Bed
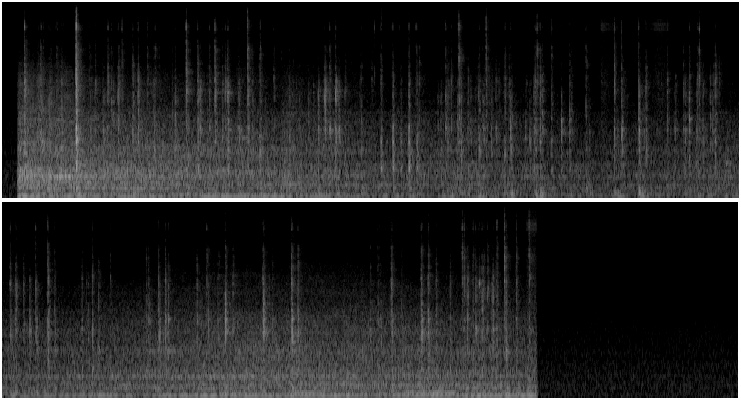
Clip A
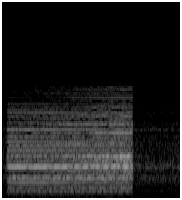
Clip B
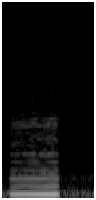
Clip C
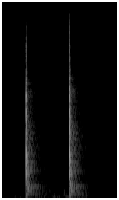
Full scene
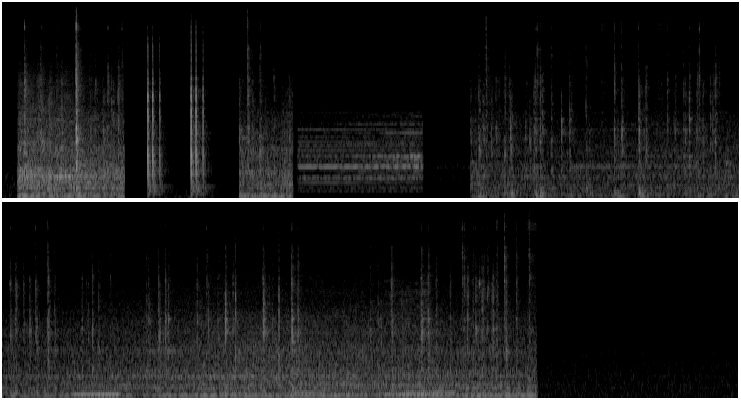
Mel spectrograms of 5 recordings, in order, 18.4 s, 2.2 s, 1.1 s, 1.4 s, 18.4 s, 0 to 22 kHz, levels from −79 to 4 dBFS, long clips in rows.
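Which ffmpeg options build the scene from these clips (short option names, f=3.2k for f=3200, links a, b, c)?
-filter_complex "[3:a]asplit=2[a][b];[1:a]asplit=2[c][d];[2:a]asplit=2[e][f];[0:a]volume=-6dB[g];[a]aecho=1:1:61.22|148.7:0.794|0.316[h];[c]lowpass=1.7k[i];[d]acompressor=threshold=-53dB:ratio=3:attack=29:release=30:knee=1:detection=peak[j];[b]alimiter=limit=-17.5dB:level=0:latency=1:release=292[k];[f]aexciter=amount=12:drive=8.2:freq=2k[l];[g]asplit=3[m][n][o];[m]atrim=end=1.524[p];[h]atrim=end=1.44,asetpts=PTS-STARTPTS,volume=-3dB[q];[n]atrim=start=2.956:end=3.634[r];[i]atrim=end=2.22,asetpts=PTS-STARTPTS,volume=-14dB[s];[o]atrim=start=5.846[t];[j]atrim=end=2.22,asetpts=PTS-STARTPTS,volume=-15dB,afade=t=in:d=0.004:c=hsin,afade=t=out:st=2.216:d=0.004:c=hsin,adelay=7040[u];[e]atrim=end=1.15,asetpts=PTS-STARTPTS,volume=-13dB,afade=t=in:d=0.004:c=hsin,afade=t=out:st=1.146:d=0.004:c=hsin,adelay=9980[v];[k]atrim=end=1.44,asetpts=PTS-STARTPTS,volume=-8dB,afade=t=in:d=0.004:c=hsin,afade=t=out:st=1.436:d=0.004:c=hsin,adelay=11830[w];[l]atrim=end=1.15,asetpts=PTS-STARTPTS,volume=-15.5dB,afade=t=in:d=0.004:c=hsin,afade=t=out:st=1.146:d=0.004:c=hsin,adelay=13880[x];[p][q]acrossfade=d=0.004:c1=hsin:c2=hsin[y];[y][r]acrossfade=d=0.004:c1=hsin:c2=hsin[z];[z][s]acrossfade=d=0.004:c1=hsin:c2=hsin[aa];[aa][t]acrossfade=d=0.004:c1=hsin:c2=hsin[ab];[ab][u][v][w][x]amix=inputs=5:normalize=0"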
